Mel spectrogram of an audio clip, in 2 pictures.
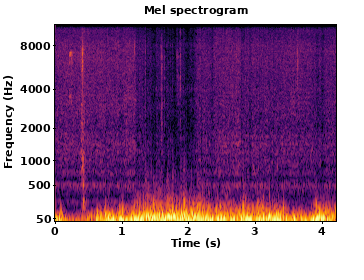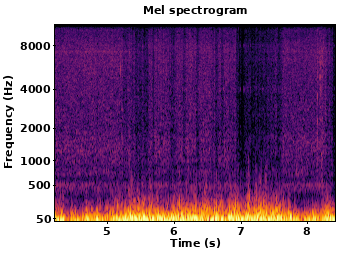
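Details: Honey bees in a nuc colony with a yellow queen, checked during a winter hive inspection with eggs and brood in the top box: a dense, steady low buzz with a faint hum band above it and handling rumble.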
